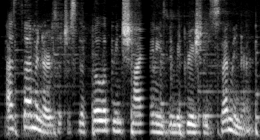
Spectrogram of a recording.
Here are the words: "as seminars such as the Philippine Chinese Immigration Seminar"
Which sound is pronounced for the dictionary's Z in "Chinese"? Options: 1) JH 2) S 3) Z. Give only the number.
3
